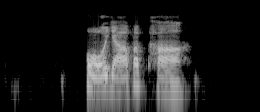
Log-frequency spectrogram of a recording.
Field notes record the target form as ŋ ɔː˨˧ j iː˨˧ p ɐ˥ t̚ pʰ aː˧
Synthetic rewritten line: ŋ ɔː˨˧ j aː˨˧ p ɐ˥ t̚ pʰ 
